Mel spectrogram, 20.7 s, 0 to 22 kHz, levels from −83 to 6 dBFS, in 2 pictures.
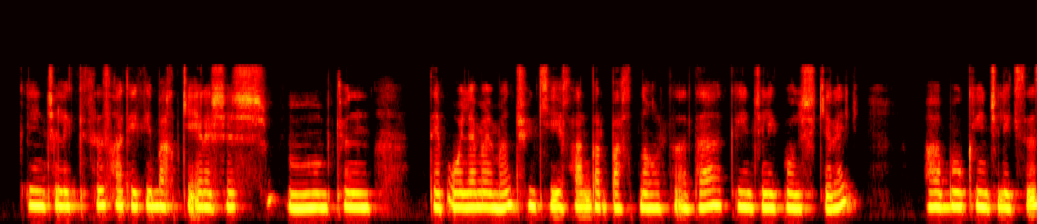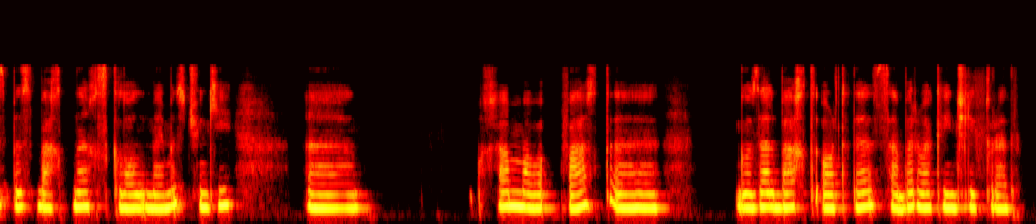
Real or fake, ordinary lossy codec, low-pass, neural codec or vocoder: real; none; 7.2 kHz; none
